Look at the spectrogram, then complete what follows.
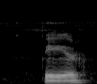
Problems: constant background noise, low volume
